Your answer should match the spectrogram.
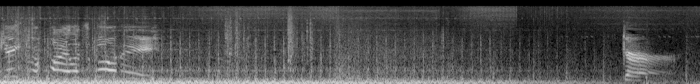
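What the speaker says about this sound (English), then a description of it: "Helicopter! Shoot it down!" A helicopter in the video game Left 4 Dead 2, a loud continuous rotor thrum mixed with gunfire, fading steadily in the middle and later cut by a short boom, while excited voices shout over it.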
